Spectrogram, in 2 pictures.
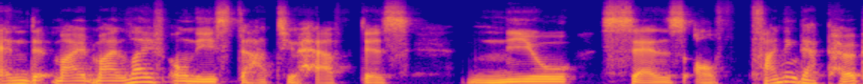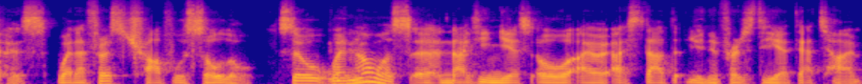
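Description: A man with a Hong Kong accent speaks at a fairly low pitch with lively intonation. His loudness stays very even on a very clean recording with a silent background. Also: moderate pace. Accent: Hong Kong Cantonese-accented English. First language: Cantonese. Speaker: author and speaker. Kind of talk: interview.

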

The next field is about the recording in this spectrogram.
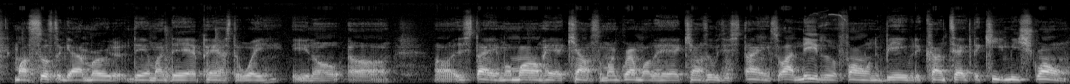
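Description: Talking at a fairly quick pace with hardly any pauses, a man with a fairly low pitch keeps a monotone, flat intonation amid audible room echo and noticeable background noise. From US South, Birmingham, Alabama. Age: 40s. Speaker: ex-prisoner and youth mentor. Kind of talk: interview testimony. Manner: casual, frequent filler.

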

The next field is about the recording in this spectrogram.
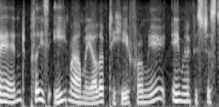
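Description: A woman speaks with an Australian accent at a fairly quick pace. Her pitch varies in an ordinary way, and there is noticeable background noise. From Western Australia (country town south of Perth). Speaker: author and teacher. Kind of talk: scripted welcome message.

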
